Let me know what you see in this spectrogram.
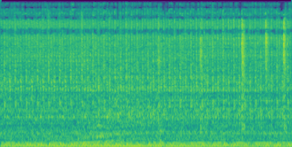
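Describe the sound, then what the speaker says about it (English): A David Brown Case IH tractor engine runs steadily close by, a loud continuous low diesel rumble with no break. "we'll see if she starts up and see how this clutch works"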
